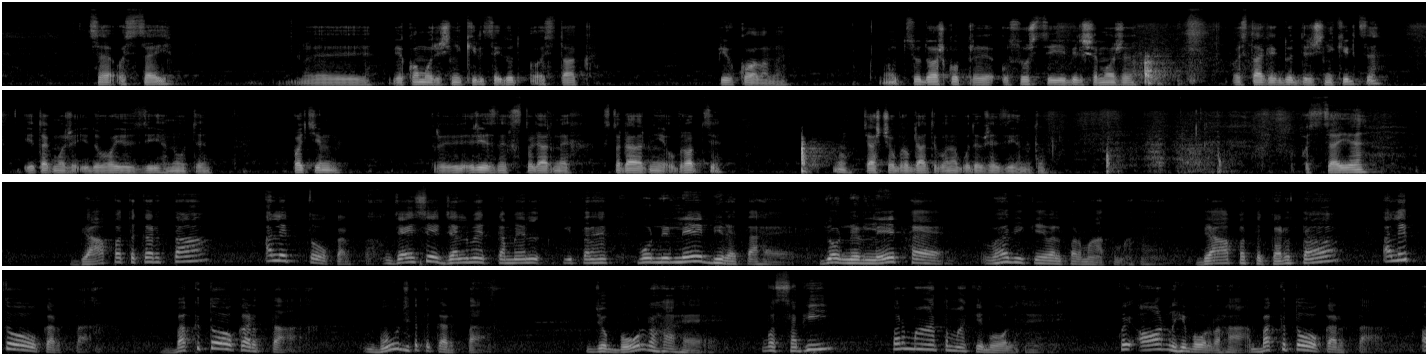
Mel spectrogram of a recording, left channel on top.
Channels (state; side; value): different; both; correlation 0.01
